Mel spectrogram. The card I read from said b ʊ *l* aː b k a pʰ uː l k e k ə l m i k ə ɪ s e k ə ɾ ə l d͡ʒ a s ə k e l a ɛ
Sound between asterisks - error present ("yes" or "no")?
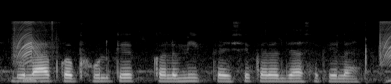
no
